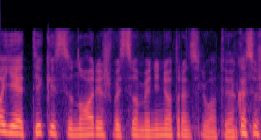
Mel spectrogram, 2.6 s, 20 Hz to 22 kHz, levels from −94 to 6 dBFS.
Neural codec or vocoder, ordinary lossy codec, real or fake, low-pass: none; AAC, 64 kbps; real; 9.9 kHz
